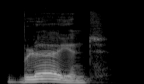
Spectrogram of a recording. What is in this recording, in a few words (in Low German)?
"bleujend", kaevels platt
